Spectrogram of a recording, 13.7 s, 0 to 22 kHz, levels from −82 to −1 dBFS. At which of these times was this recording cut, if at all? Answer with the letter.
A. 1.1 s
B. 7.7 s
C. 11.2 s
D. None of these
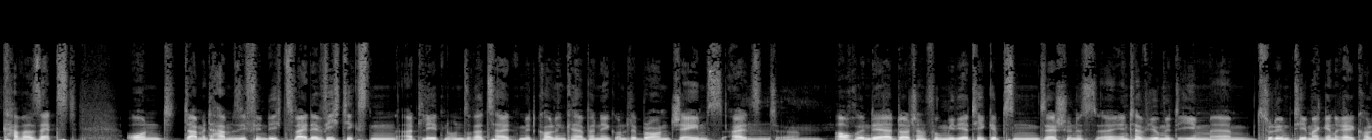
B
